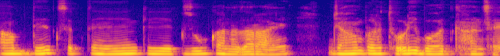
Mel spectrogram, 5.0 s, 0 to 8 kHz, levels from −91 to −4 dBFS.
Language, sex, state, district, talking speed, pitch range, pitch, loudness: Hindi, male, Chhattisgarh, Sarguja, 180 wpm, 135-150 Hz, 145 Hz, -15 LUFS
